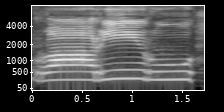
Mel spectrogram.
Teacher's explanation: را زبر را، را زیر ری، را پیش رو، را ری رو. را ہمارے پاس زبان کی نوک اوپر کے نرم حصے سے جب لگتی ہے تب ادا ہوتی ہے. tip of the tongue touching gums roof just behind the teeth.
